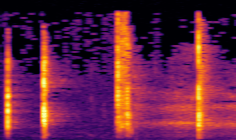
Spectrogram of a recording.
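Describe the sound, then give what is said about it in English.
Four crisp finger snaps, made as finger guns, arrive in a loose, uneven rhythm with a longer gap between the second and third, each one sharp and bright against near silence. “That's the sound of finger guns.”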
